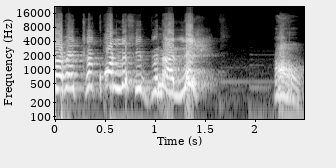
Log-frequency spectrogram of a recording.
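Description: A woman's voice shouting loudly in rapid, high-pitched bursts, breaking off about a second and a half in.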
